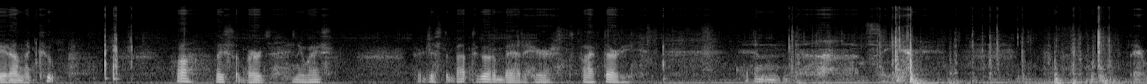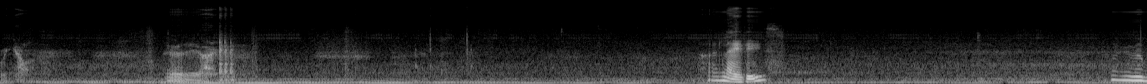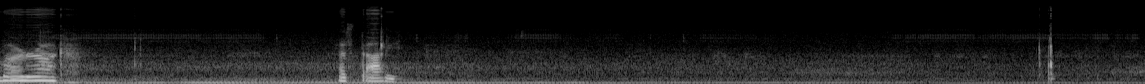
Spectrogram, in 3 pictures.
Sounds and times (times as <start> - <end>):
Speech: 0.0 - 0.7, 7.4 - 9.3, 11.3 - 11.9, 13.1 - 13.9, 18.5 - 19.4, 22.6 - 23.8, 26.3 - 27.0.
